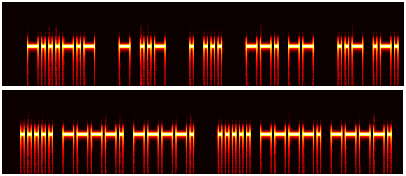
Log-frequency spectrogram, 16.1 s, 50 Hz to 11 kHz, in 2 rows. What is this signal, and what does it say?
Morse code, heard as a keyed tone, about 17 wpm, 650 Hz. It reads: <BK> TU ES GM UR 599 599
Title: SOTA QSO Practice 17wpm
